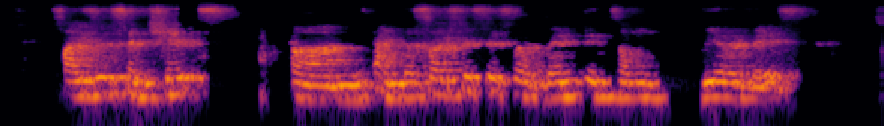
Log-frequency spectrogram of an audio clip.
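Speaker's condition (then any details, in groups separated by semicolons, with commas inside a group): No condition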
